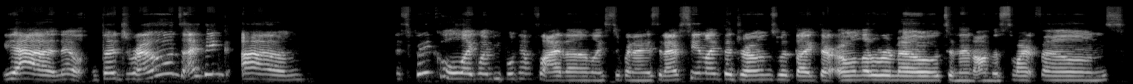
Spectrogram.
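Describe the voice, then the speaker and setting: A woman's voice: medium pitch, a little slow, pushed and bright, rough recording. A woman chatting casually while she crochets, rambling and giggling, her nose stuffy and nasal from allergies. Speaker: crochet vlogger.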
